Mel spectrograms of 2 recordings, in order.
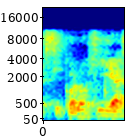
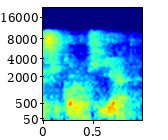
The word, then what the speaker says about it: psicología: Latinoamérica sucede ese fenómeno, que no se dice psicología, sino se dice psicología. Bueno, será por una cuestión lingüística a lo mejor, que se omite la P.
